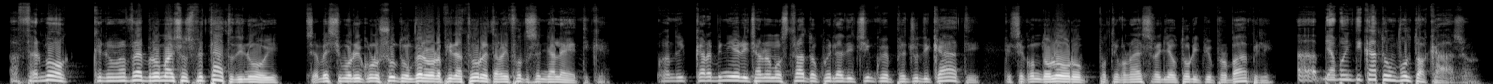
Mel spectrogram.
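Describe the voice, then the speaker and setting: A scared young clerk talks in a high, strained voice, rushing his words, as a man puts him on. The delivery swings widely in pitch. It sounds close and dry, with no room around it. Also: lively intonation, dark tone, no room sound, natural voice. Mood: frightened, pleading.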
